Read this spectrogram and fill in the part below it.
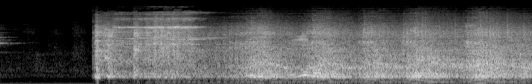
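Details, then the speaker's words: Scooter starter after replacing the noisy Bendix drive: starter bites at once and the engine catches within a second, no grinding; the noise is mostly gone. "Mabilis na kumamit mga DJK. Saka medyo nawawala kagad yung ingay niya."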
